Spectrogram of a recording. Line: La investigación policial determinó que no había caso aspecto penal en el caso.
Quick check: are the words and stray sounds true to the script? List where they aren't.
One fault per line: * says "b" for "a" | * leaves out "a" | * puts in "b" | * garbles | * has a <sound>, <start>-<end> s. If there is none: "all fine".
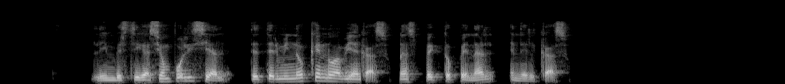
all fine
